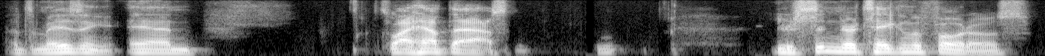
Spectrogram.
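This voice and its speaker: A man's voice: medium pitch, lively intonation, moderate pace, dry recording. A man hosting a podcast interview, friendly and often stumbling over his words. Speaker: podcast host. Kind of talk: casual interview.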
